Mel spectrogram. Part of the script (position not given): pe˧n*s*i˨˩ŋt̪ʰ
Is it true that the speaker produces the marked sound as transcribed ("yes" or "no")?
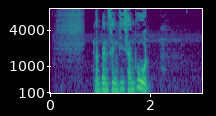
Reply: yes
